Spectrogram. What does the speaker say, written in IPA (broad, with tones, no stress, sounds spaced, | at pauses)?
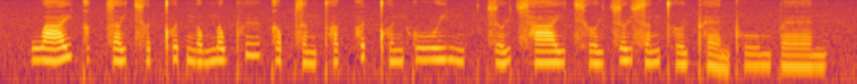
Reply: w aː˨˥ j k ɐ˨ k̚ s ɐ˨˧ j t͡sʰ ɵ˨ t̚ pʰ ɵ˧ t̚ ŋ ɐ˨ w n̪ ɐ˧ w pʰ yː˥ k ɐ˨˥ p̚ s ɐ˨ n t̪ʰ ɐ˨˥ k̚ h ɵ˥ t̚ pʰ ɵ˧ n k uː˧ j ŋ ʊ˨˥ k̚ t͡s ɵ˨˥ ɥ t͡sʰ aː˧ j t͡sʰ ɵ˨ ɥ t͡s ɵ˧ ɥ s ɐ˨˧ n t̪ʰ ɵ˨˧ ɥ pʰ ɛː˨˩ n pʰ uː˨ m p ɛː˨ n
